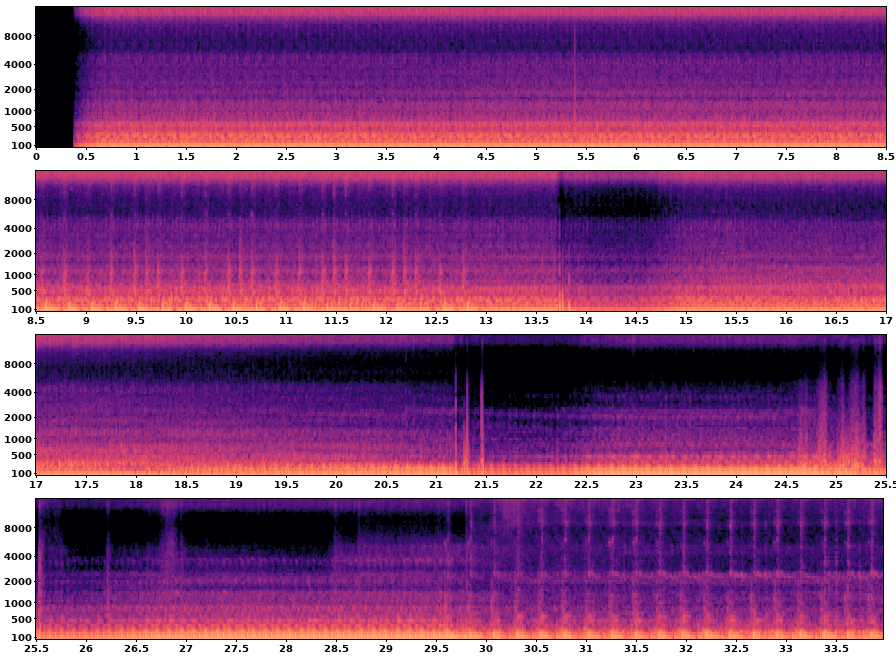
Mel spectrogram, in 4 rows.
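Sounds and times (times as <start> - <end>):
diesel engine idling: 0.4 - 33.9
engine injector knock: 8.3 - 14.2, 28.7 - 33.9.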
